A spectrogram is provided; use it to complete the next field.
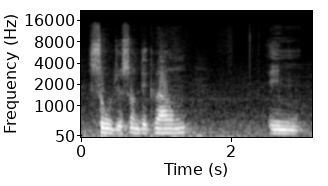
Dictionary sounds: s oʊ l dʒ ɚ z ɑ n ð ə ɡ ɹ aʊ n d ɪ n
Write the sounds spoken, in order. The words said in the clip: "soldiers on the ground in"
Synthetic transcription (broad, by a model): s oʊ l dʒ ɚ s ɑ n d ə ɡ ɹ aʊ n ɪ n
